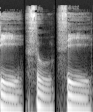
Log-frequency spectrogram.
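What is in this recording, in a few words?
"tithuthi", concatenated syllables; Affixing experiment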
